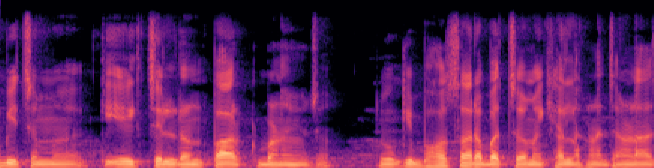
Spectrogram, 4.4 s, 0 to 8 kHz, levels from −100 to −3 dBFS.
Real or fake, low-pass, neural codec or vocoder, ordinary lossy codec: real; 7.2 kHz; none; none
